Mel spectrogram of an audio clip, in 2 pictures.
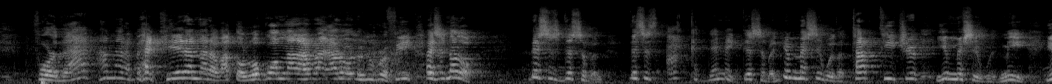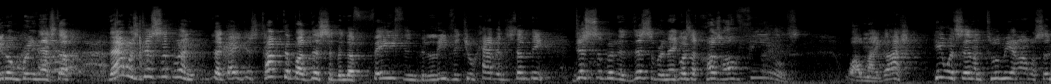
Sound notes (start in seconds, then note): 3.8 foreign language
